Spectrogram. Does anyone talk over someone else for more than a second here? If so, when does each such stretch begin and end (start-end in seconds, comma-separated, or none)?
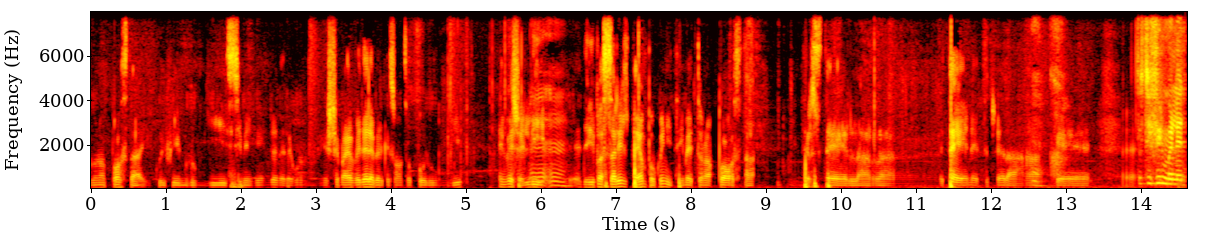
none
